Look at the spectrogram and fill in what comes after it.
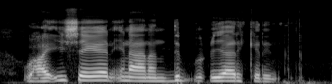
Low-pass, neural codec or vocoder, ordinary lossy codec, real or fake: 14.4 kHz; none; none; real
